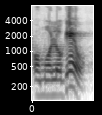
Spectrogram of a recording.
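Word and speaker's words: ὁμολογέω: porque esta palabra confesar viene de un griego que se pronuncia homologueo y es una palabra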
